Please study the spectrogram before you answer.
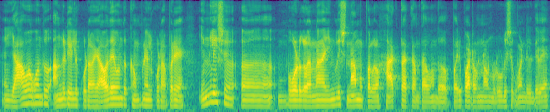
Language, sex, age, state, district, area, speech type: Kannada, male, 45-60, Karnataka, Gadag, rural, spontaneous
